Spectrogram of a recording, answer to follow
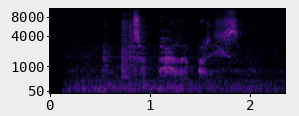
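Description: A man whispering a few quiet words close to the microphone.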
